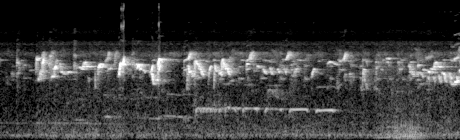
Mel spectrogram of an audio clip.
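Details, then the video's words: Sooty-headed bulbul played as a lure to prompt a response; continuous twittering and chirped phrases in dense runs, with a steady faint mid-pitched tone in the middle and light background rumble. "burung kutilang emas buat pemikat langsung respon"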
